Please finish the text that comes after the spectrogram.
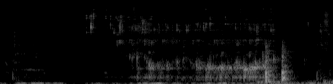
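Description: Whisky, a 21-year-old Glenburgie, trickling and splashing into a glass after a short silence, a close liquid pour that gurgles louder toward the end, no one speaking.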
